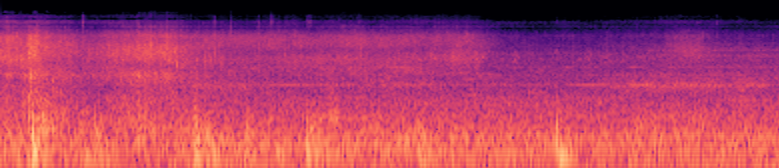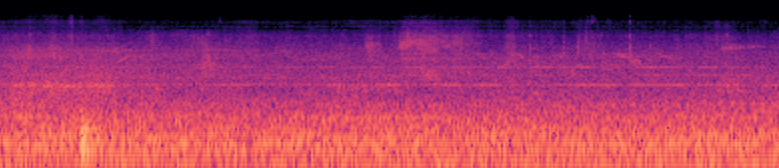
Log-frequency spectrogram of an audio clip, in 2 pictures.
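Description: A heavy fishing magnet splashes into the river just after the start, with a hiss of spray for a couple of seconds. After that, a steady low rumble with wind on the microphone and a few light knocks.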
